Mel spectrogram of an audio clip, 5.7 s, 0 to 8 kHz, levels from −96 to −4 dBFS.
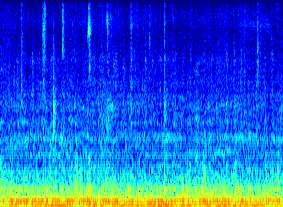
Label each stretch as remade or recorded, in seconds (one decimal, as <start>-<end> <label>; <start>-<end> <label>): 0.0-5.7 recorded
